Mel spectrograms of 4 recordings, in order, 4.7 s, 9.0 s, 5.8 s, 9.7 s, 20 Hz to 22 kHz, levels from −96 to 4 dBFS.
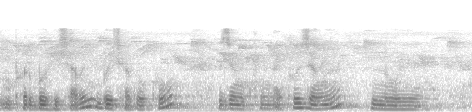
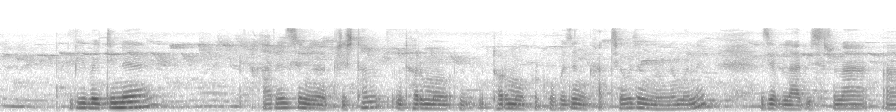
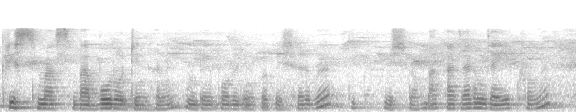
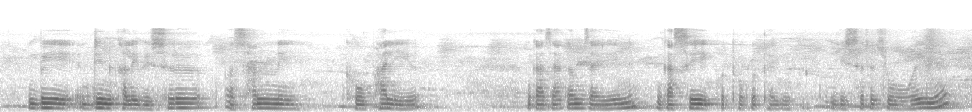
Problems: low volume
